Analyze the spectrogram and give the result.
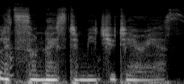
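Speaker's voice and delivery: put-on classic Hollywood bombshell starlet accent. Asked by another speaker to show the accent: Marilyn Monroe accent. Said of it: "Do a Marilyn accent".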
